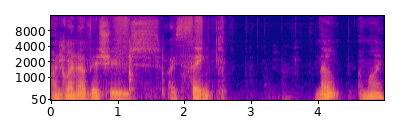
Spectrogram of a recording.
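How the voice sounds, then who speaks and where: Mumbling at a very slow pace with long, frequent pauses, the speaker has a dark, mellow tone and ordinary pitch variation. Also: man, fairly low pitch for a man. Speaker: scale model builder. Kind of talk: casual build tutorial.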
